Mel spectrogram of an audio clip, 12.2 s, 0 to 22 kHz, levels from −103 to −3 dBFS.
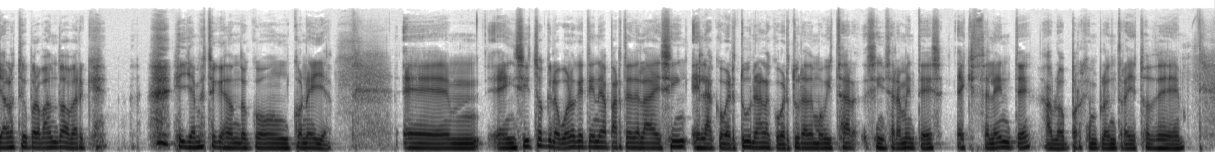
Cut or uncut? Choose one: uncut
